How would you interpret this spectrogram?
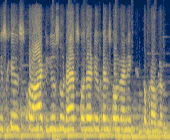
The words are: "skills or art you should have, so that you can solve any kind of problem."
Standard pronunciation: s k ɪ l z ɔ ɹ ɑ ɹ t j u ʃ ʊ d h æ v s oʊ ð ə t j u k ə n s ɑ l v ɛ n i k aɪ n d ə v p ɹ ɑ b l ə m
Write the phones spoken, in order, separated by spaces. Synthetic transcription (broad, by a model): s k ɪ l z ɔ ɹ ɑ ɹ t j u s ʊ d h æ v s oʊ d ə t j u k ə n s ɑ l v ɛ n i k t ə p ɹ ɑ b l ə m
